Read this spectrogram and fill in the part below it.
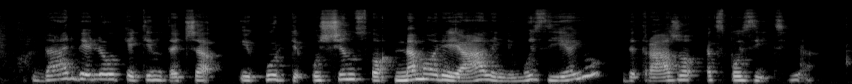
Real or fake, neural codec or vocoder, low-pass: fake; vocoder, 48 kHz, 128 mel bands, Vocos; 14.4 kHz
